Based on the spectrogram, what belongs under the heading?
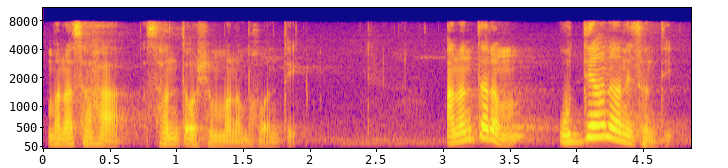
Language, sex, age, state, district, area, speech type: Sanskrit, male, 45-60, Karnataka, Shimoga, urban, spontaneous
